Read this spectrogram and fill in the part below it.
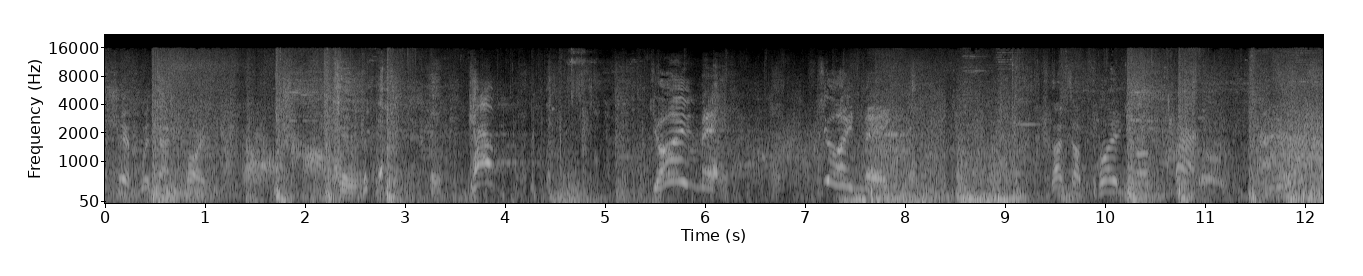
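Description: Heavy weapons strike and clang against creatures.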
